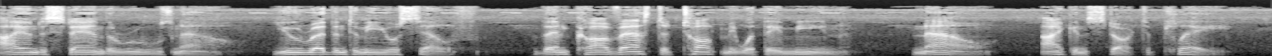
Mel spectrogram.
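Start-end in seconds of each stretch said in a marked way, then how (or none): none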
